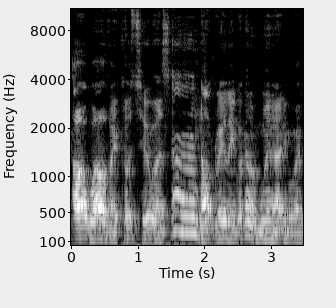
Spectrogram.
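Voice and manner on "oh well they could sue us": put-on sarcastic tone. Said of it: "pointing how sarcastic it is".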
